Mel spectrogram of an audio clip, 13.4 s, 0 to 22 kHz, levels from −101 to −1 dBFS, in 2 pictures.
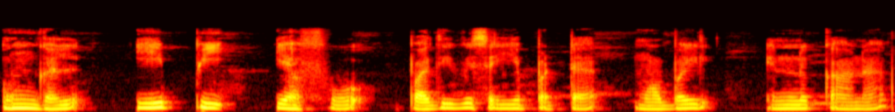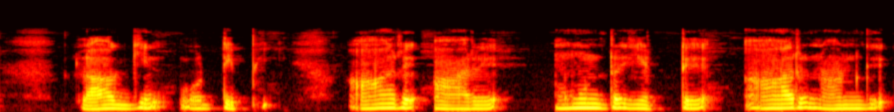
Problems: none marked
